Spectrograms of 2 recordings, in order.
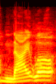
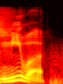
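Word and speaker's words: Nilah: unit is broken also can we start saying Nila purely because if we say Nyla on the main broadcast then we get scolded afterwards we're saying the champion name wrong so if you guys keep saying Nyla then I'll keep getting it wrong it's niwa which sounds worse than Nyla but it is what it is wait is it actually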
